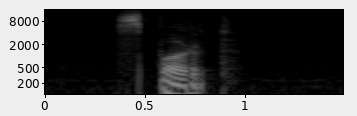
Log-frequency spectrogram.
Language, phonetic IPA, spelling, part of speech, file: Polish, [spɔrt], sport, noun, Pl-sport.ogg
